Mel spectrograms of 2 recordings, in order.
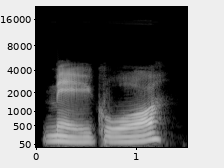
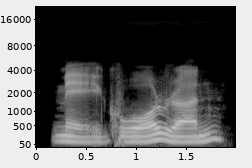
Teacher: American people translates as 美国人, in which 美国 is pronounced with a falling rising tone on the E and a mid-rising tone on the O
